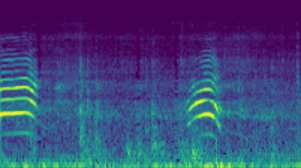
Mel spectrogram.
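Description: Surfboat crew rowing through surf: a steady low rumble of wind and water on the boat-mounted camera. Two short, high shouts rise and fall over it, one right at the start and one a little past halfway.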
